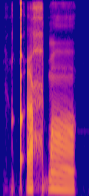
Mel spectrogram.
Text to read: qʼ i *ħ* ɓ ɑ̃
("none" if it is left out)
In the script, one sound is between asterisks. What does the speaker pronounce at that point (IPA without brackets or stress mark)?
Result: ħ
